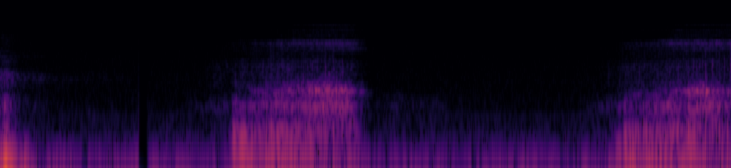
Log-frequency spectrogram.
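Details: Snoring during sleep, recorded for a snore-tracking log.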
